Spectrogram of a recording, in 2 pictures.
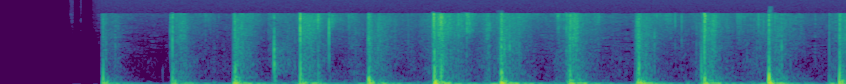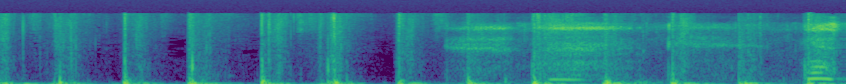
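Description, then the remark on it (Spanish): Quick, evenly paced footsteps run for several seconds, each step a sharp thud, with heavy breathy panting rising over them near the end, as a girl runs to a friend's house. “Entonces, al día siguiente, Diana, literalmente corriendo, fue a casa de María.”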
